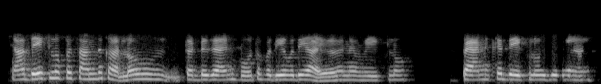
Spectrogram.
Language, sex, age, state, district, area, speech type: Punjabi, female, 30-45, Punjab, Firozpur, urban, conversation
